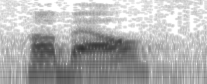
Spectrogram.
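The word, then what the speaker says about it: Hebel (הֶבֶל): it's H-E-B-E-L, Hebel. It's pronounced H-E-H, H-E-H, Bel, Hebel.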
